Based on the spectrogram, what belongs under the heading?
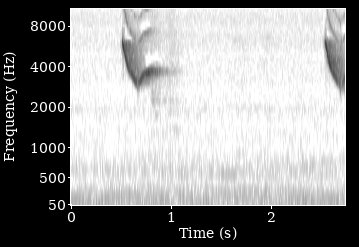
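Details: Grey singing finch giving two high, thin whistled notes two seconds apart, each sliding sharply downward then levelling off, in an otherwise quiet setting.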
